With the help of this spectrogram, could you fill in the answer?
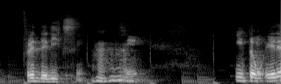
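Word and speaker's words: Fredricksen: O Carl Frederiksen, assim que se pronuncia? Frederiksen.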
